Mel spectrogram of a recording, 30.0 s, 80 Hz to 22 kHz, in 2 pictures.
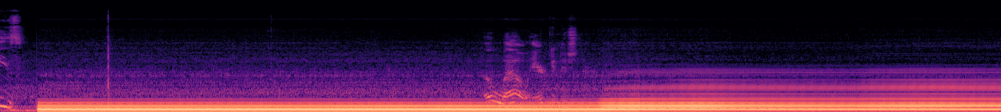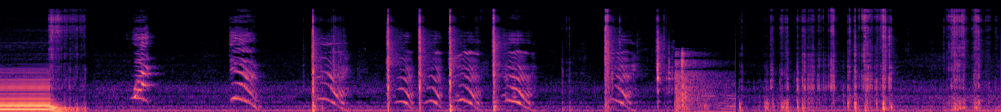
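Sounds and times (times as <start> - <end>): distorted speaker buzz: 0.6 - 16.4.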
